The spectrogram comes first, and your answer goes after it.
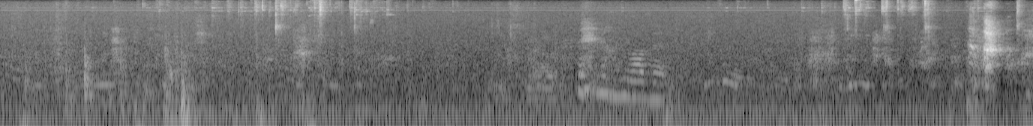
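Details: Two dogs, Reggie and Riley, one big and one little, at play: a drawn-out whine with stacked falling tones near the middle, scattered short yelps, and human voices talking throughout.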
